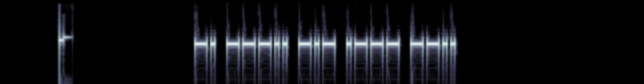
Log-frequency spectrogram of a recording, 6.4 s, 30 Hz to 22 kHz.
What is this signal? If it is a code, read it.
Morse code, heard as a keyed tone, about 28 wpm, 700 Hz. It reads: N8KJZ
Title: Code Groups - 5 Letter:Numbers - 30wpm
